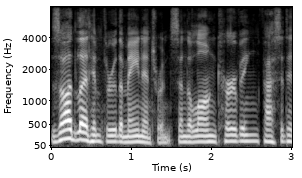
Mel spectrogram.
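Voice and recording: Fairly even intonation while reading aloud in a natural voice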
